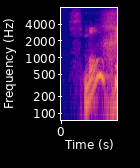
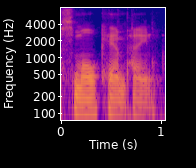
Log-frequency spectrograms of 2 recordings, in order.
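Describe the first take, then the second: First: It is said in a mocking, sarcastic tone. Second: It is said in a plain, flat tone. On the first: "you need to change the tone of your voice with that though"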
